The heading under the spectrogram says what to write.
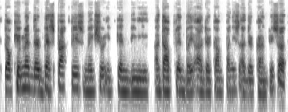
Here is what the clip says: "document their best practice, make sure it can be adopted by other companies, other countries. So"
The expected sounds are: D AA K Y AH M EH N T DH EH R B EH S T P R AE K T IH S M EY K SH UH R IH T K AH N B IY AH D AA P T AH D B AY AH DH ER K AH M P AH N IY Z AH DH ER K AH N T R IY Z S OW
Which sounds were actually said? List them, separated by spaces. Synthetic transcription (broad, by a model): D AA K Y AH M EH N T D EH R B EH S T P R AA K T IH S M EY K SH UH R IH T K AH N B IY AH D AA P T AH D B AY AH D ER K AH M P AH N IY S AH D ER K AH N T R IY S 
